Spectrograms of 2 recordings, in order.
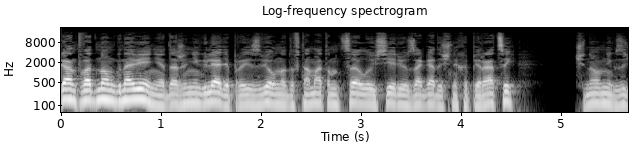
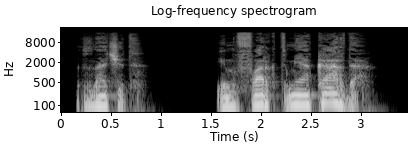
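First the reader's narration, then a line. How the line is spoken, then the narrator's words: Giant's menacing growl. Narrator (Russian): угрожающе прорычал гигант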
